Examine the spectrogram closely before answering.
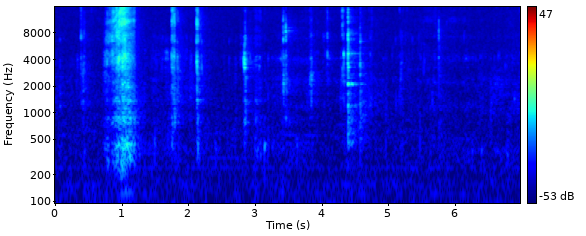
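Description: A slurp of ramen noodles about a second in, the loudest sound here, followed by a few light clicks and clinks of chopsticks and a metal spoon against a ceramic bowl.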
